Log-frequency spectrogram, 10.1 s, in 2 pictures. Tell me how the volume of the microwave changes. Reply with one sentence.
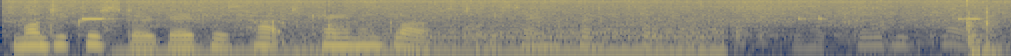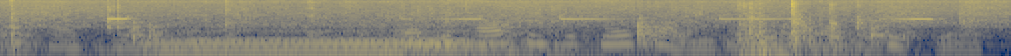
The volume of the microwave stays about the same.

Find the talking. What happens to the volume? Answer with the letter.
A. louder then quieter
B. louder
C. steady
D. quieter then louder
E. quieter
E.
